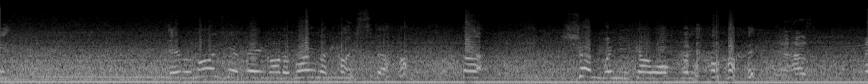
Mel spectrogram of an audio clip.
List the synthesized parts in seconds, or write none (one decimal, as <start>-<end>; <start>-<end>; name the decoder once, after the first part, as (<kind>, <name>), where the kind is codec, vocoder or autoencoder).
6.6-7.2 (codec, DAC)

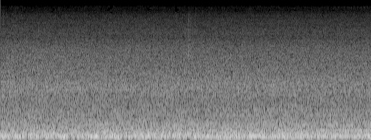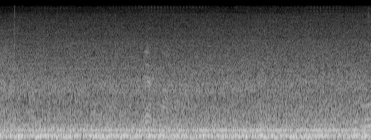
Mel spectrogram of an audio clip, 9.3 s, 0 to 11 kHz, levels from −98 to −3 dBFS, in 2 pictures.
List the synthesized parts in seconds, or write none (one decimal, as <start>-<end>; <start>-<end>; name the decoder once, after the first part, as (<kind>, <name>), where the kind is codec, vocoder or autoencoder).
none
